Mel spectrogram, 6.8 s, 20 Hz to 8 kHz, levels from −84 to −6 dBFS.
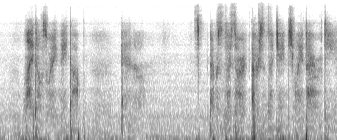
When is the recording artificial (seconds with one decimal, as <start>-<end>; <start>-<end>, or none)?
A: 0.0-6.8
